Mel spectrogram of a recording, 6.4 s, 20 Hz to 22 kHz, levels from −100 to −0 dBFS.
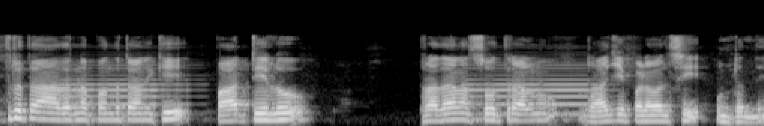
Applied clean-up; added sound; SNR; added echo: neural mask model RNNoise.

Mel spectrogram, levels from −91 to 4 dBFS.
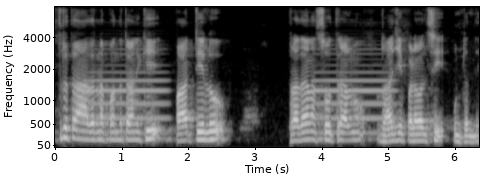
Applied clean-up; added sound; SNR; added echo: none; Wind instrument, woodwind instrument; 11 dB; none.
